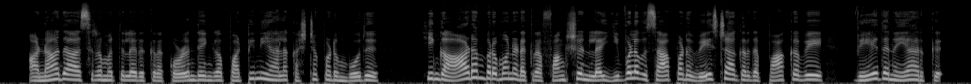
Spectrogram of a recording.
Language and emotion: Tamil, sad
